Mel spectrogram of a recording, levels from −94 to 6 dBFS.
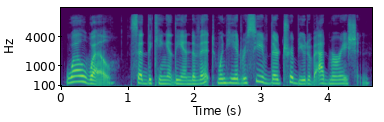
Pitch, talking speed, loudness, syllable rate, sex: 190 Hz, 230 wpm, -21 LUFS, 5.8 syllables/s, female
